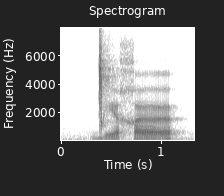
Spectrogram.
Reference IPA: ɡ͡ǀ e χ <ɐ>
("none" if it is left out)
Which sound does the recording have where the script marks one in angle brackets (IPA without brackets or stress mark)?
ɐ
